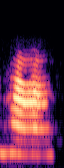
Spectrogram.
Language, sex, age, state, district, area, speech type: Maithili, female, 45-60, Bihar, Purnia, rural, conversation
